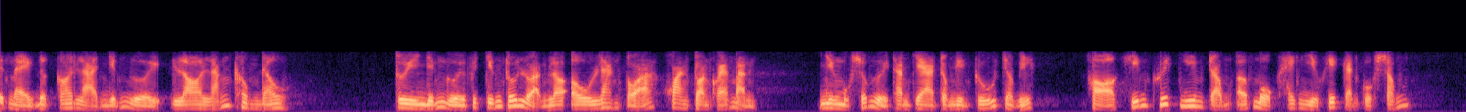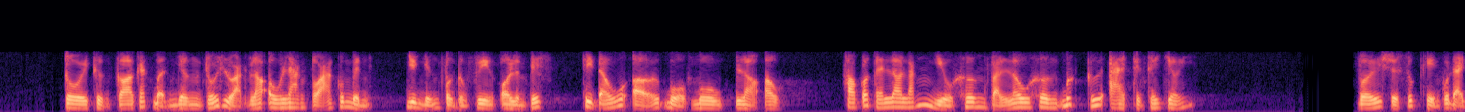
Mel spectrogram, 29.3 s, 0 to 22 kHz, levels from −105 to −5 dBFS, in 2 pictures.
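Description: Speech with AMR narrowband mobile codec damage throughout, buzzy and synthetic, which fits a 7.95 kbps mode; a spectrogram shows nothing above 3.5 kHz.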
